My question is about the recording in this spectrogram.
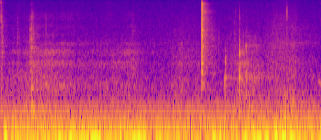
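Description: Quiet handling of candle wicks on a stone tile surface, with a few sharp clicks in the second half as the small metal wick tabs tap the tile. A steady low hum runs underneath.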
